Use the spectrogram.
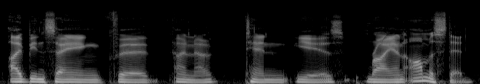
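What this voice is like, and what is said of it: English accent. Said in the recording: “My English accent is quite a benefit to me”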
